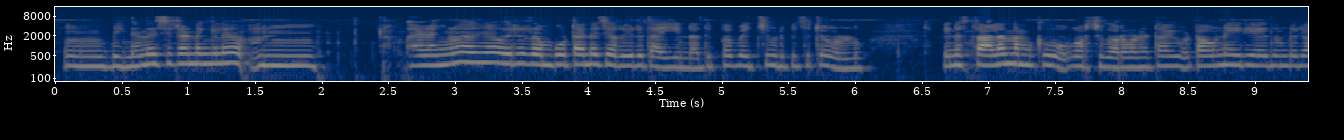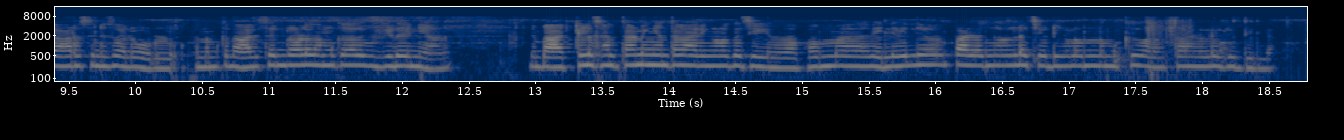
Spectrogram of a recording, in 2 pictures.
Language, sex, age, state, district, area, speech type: Malayalam, female, 30-45, Kerala, Kozhikode, rural, spontaneous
